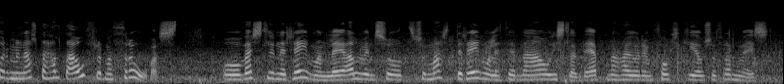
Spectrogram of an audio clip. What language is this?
Icelandic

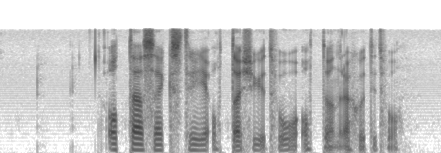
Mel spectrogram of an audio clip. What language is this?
Swedish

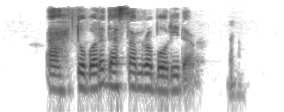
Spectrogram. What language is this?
Persian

